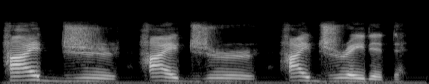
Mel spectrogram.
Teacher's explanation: with the d and the r together you want to pronounce a j sound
